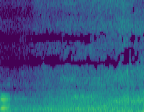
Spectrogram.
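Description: Rushing noise of wind and tyres from a bicycle rolling along asphalt, gradually getting louder.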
